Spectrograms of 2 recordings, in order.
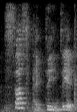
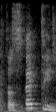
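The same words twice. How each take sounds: First: "suspect" said SUS-pect, front stressed; stress on first syllable. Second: "suspect" said sus-PECT, back stressed; stress on second syllable. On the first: Teacher compares two accent placements, "suspect" with strong SUS. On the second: Teacher compares two accent placements, "suspect" with strong PECT. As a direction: lean on the last syllable of "suspect". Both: Shown as a demonstration. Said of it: "우리가 어디에 감세를 두느냐".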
